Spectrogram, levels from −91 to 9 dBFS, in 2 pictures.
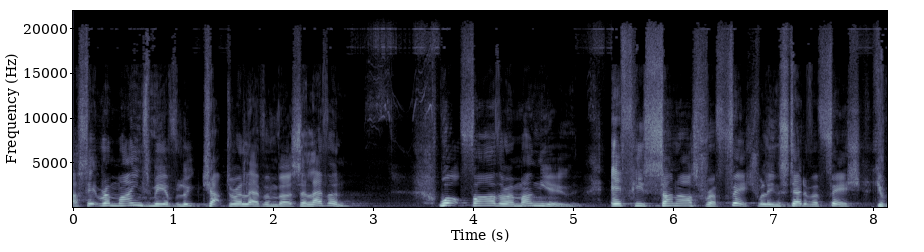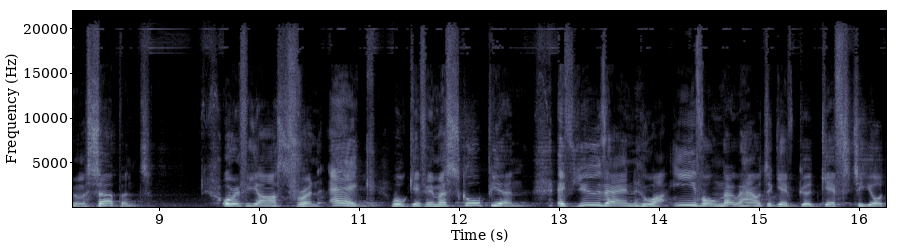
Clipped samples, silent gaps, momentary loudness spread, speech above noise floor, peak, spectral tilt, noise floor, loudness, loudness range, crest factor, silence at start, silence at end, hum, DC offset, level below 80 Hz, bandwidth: under 0.1%; none; 7 LU; 34 dB; -4 dBFS; -5.5 dB/octave; -58 dBFS; -25 LUFS; 1 LU; 20 dB; 0 s; 0 s; none; under 0.1%; -66 dBFS; over 20 kHz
